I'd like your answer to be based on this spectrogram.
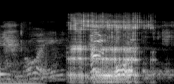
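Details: Gamer burping during gameplay: a brief voice, then a loud, drawn-out, rasping belch lasting nearly a second; burping.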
